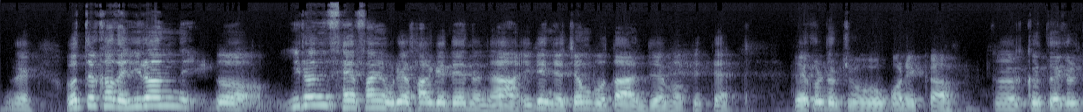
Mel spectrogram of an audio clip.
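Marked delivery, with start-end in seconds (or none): none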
